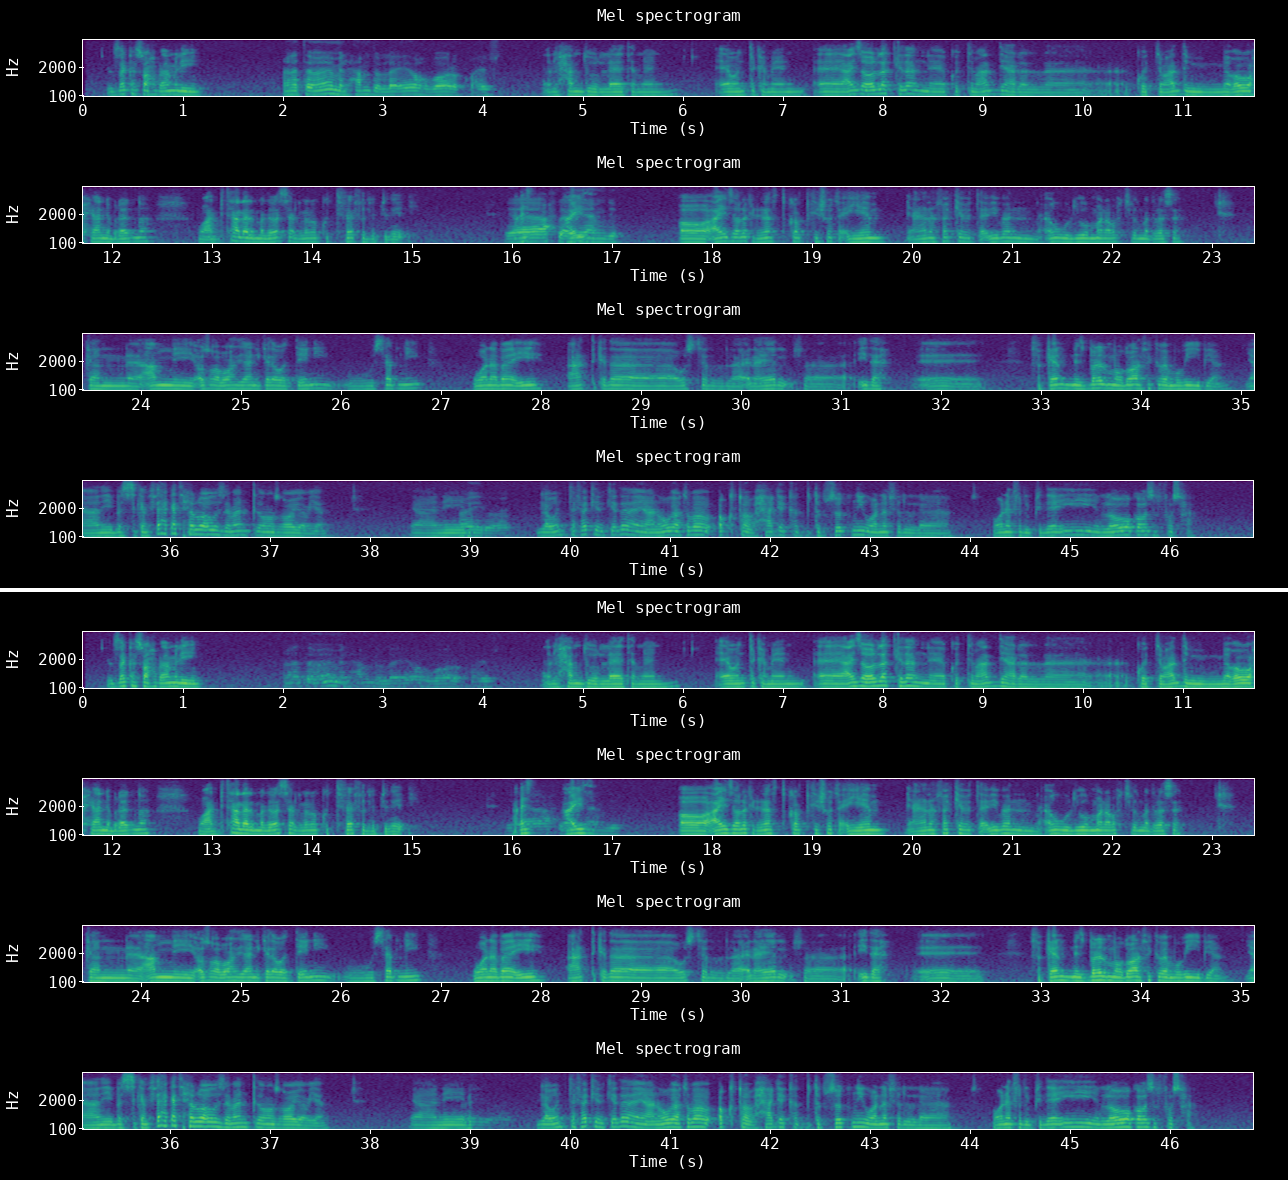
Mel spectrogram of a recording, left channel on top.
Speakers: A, on the right; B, on the left.
A: ازيك يا صاحبي عامل ايه؟
B: انا تمام الحمد لله ايه اخبارك وحشت
A: الحمد لله تمام آه وانت كمان آه عايز اقول لك كده ان كنت معدي على ال آه، كنت معدي مروح يعني بلدنا وعديت على المدرسة اللي انا كنت فيها في الابتدائي
B: يا
A: عايز
B: احلى
A: عايز
B: ايام دي
A: اه عايز اقول لك ان انا افتكرت كده شوية ايام يعني انا فاكر تقريبا اول يوم ما انا رحت في المدرسة كان عمي اصغر واحد يعني كده وداني وسابني وانا بقى ايه قعدت كده وسط ال- العيال فايه ده آه، فكان بالنسبه لي الموضوع على فكره مريب يعني يعني بس كان في حاجات
B: مم.
A: حلوه قوي زمان كده وانا صغير يعني يعني
B: ايوه أيوة.
A: لو انت فاكر كده يعني هو يعتبر اكتر حاجه كانت بتبسطني وانا في ال وانا في الابتدائي اللي هو جواز الفسحه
